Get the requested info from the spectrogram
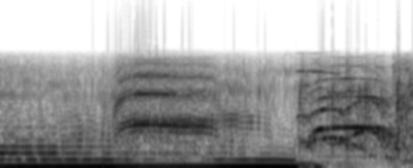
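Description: A live indie-folk band's final chord rings on with bass and guitars, with a high voice held over it for about a second. The chord cuts off about three seconds in, and the audience whoops and cheers.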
